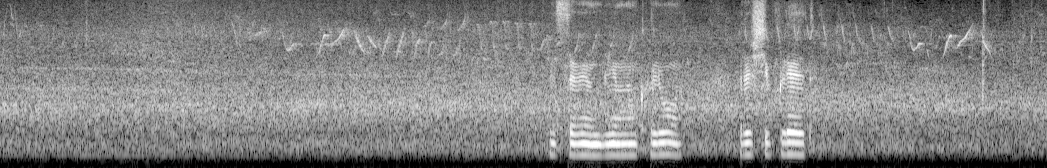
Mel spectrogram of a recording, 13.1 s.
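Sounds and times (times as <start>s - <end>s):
small birds chirping: 2.0s - 13.0s.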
